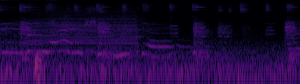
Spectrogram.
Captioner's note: doorbell buzzes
